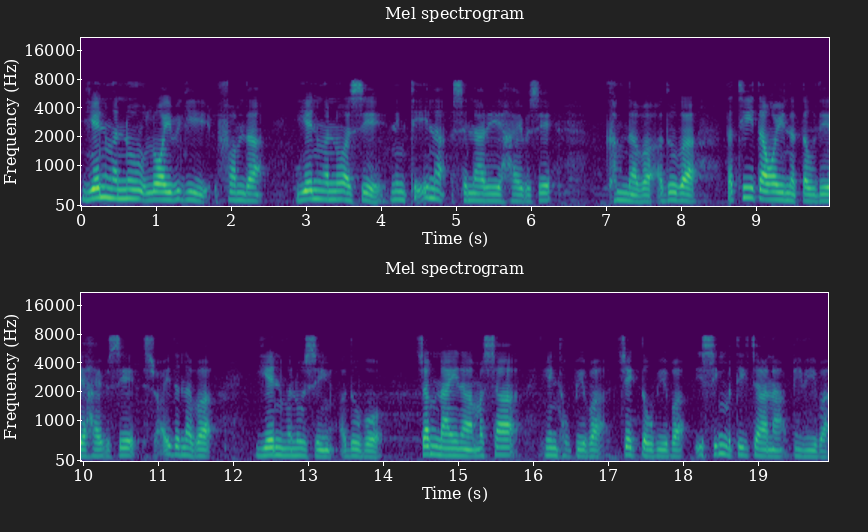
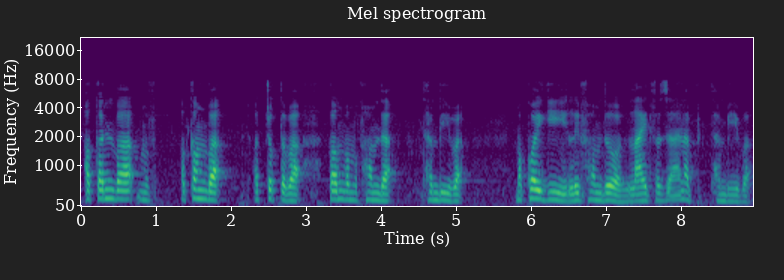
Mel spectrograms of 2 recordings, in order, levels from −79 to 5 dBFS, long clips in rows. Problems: none marked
